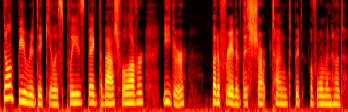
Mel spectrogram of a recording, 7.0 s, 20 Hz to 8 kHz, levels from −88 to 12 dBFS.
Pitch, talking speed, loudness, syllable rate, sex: 190 Hz, 155 wpm, -19 LUFS, 5.3 syllables/s, female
